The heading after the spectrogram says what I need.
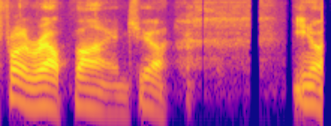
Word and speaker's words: Fiennes: No, it's probably Ralph Fiennes, yeah. You know how it's spelled, Fiennes.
